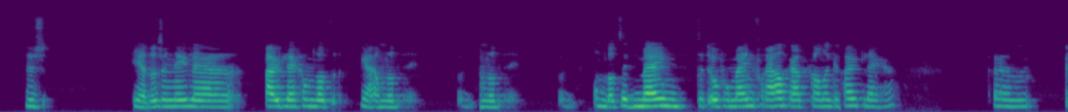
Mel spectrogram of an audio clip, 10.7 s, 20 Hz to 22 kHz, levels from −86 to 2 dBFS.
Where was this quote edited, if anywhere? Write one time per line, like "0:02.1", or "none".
0:01.6
0:02.5
0:04.8
0:07.0
0:08.4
